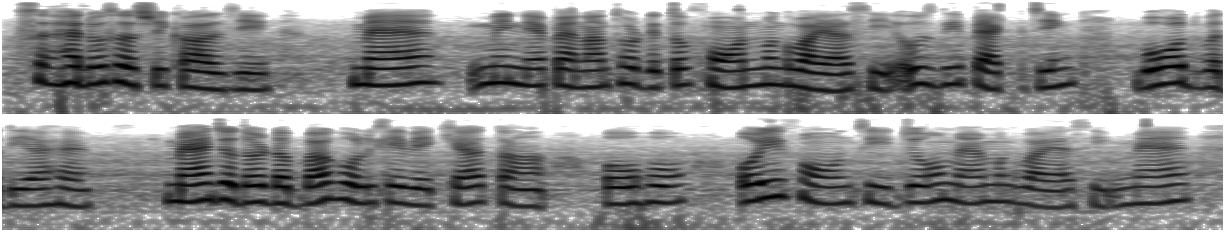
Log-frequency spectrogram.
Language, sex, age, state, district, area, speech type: Punjabi, female, 18-30, Punjab, Mohali, urban, spontaneous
